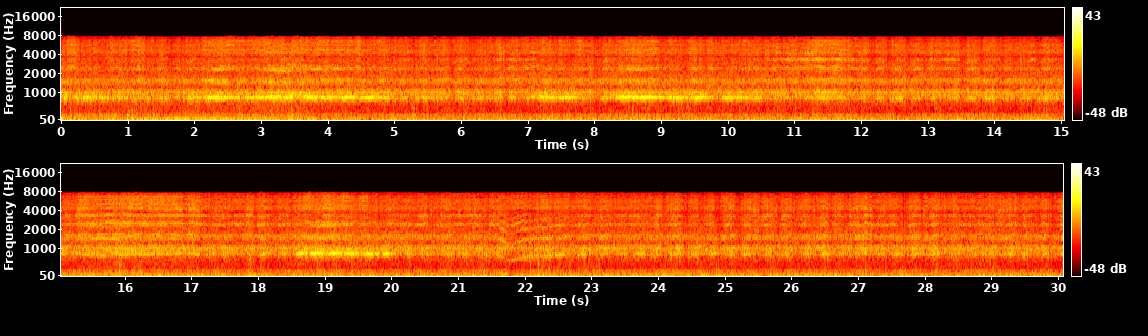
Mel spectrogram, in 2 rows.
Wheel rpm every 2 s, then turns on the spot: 220, 210, 220, 220, 210, 210, 210, 210, 220, 210, 210, 200, 210, 210, 220.
none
